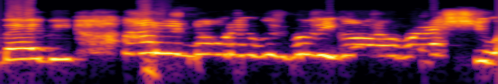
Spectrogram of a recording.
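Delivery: mock very high-pitched weeping, words cried out. Retelling what the crying mother said outside the jail: imitating mother crying. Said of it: "She standing outside crying".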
